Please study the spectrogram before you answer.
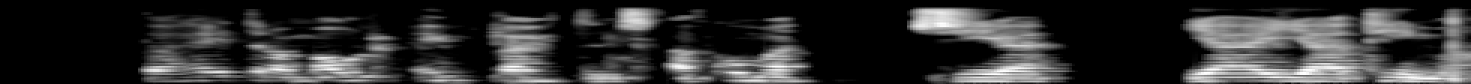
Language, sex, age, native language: Icelandic, male, 12, German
